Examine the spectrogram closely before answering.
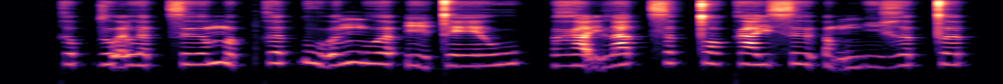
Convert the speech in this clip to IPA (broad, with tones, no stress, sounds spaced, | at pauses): k ə˨˩ p̚ z ṵ˧˨ ə̯ l ə˨˩ t̚ s ɨ˨˦ ə̯ m əː˨˩ p̚ k ə˦˥ t̚ v ṵ˧˥ ə̯ ŋ u˧ ə̯ ʔ i˧˩ t̪ e˨˦ w | ɣ a̰˧˨ j l a˦˥ t̚ s ə˦˥ t̚ t̪ ɔ˧ k a˧ j s ɨ˧ ʔ ə̰˧˨ m ŋ i̤˨˩ ɣ ə˦˥ t̚ t̪ ə˦˥ t̚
